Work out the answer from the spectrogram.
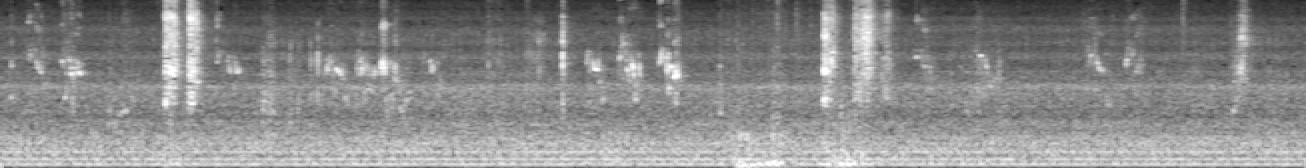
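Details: Budgies at play indoors, chirping in short bursts: clusters of sharp, scratchy chirps with two loud double notes near one and six seconds, softer twittering between, faint low hum.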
